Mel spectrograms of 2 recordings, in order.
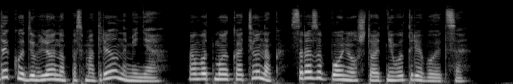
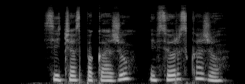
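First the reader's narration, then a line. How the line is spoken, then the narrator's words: Whispered reply. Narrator (Russian): шепотом ответила я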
